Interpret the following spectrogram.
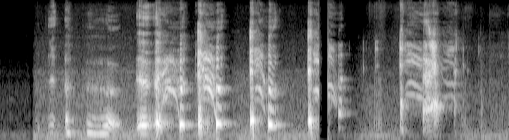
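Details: Compilation of a dry cough: a run of short, harsh throat-clearing coughs and voiced grunts over a low steady hum, ending in a louder cough.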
